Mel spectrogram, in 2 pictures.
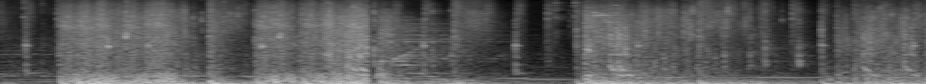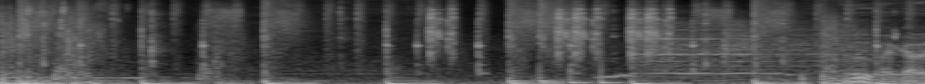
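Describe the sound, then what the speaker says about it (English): Shotgun blasts and gunfire crash out in bursts in the top-down game Streets of Rogue, with sharp clustered bangs and impacts, loud and up front, while a person keeps talking over the action. "I got a shotgun now."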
